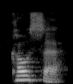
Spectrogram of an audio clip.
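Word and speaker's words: Xhosa: and cosa cultures so you heard me pronounce cosa with a click as i said the word so the x is said using the k sound along with a click and the side of your cheek and i learned this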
